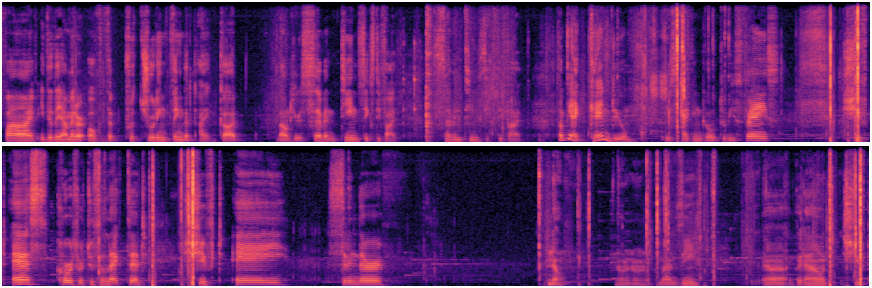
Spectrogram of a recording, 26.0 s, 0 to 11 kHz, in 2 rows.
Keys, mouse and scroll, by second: 7.6 middle click, 9.1 right click, 10.1 ctrl+Tab, 10.8 right click, 12.6 shift+s, 15.7 shift+a, 22.8 super+z, 23.6 Tab, 25.7 shift+a.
